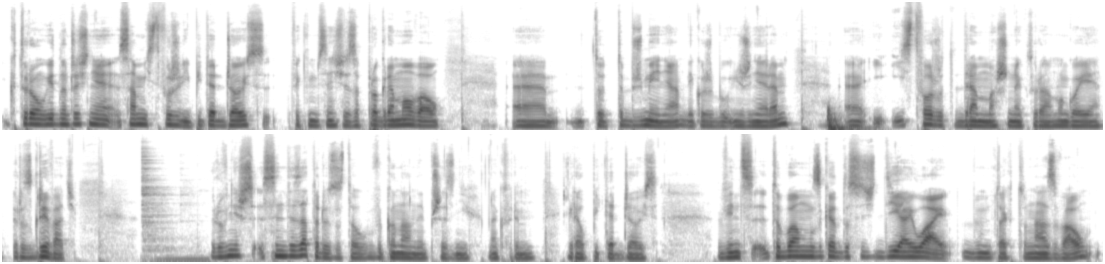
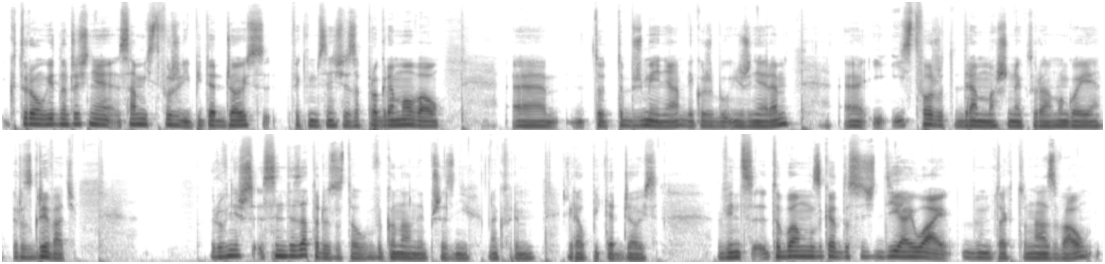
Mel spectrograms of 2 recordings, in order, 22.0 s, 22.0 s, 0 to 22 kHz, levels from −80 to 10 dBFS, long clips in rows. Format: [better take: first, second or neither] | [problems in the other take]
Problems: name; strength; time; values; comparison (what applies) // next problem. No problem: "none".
second | door banging; noticeable; at 8.5 s; peak 3 dB below the speech // clattering dishes; faint; at 12 s; peak 10 dB below the speech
